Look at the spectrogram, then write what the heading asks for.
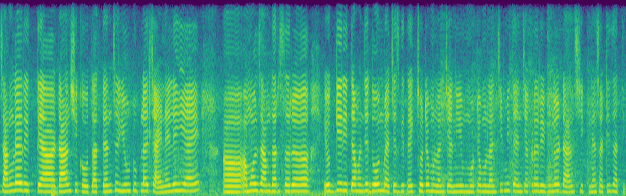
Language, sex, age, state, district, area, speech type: Marathi, female, 18-30, Maharashtra, Buldhana, rural, spontaneous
